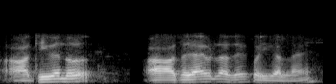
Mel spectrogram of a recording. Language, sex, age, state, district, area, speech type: Sindhi, male, 45-60, Delhi, South Delhi, urban, conversation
